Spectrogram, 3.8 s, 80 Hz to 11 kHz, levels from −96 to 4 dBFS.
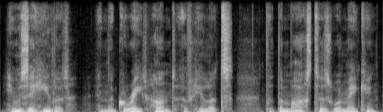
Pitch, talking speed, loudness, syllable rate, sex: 85 Hz, 235 wpm, -17 LUFS, 6.3 syllables/s, male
